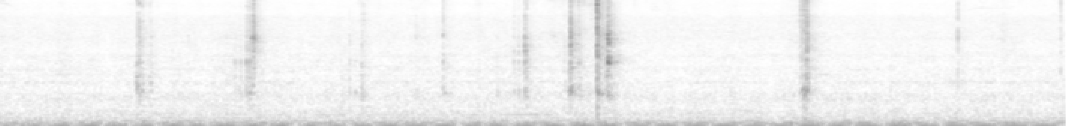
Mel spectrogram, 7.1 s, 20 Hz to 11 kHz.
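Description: Light plastic clicks and ticks from handling the DJI Mini 2 kit and its packaging, scattered and irregular. A cluster of sharper clicks comes about four seconds in, over a steady low hum.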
